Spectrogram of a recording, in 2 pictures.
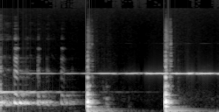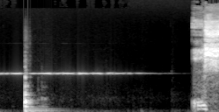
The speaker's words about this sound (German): Die Geräusche kommen aus einer kleinen Holztür. Lieslig trippelt er drauf zu, zögert einen Moment und klopft mit seinem spitzigsten Klauennagel auf die Tür.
